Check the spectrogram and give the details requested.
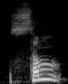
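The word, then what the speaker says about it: सम्: हम जब इन शब्दों का उच्चारण करते हैं तो लगता है कि संकल्प, संस्कार तो सन होना चाहिए, लेकिन ये होता सम है।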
